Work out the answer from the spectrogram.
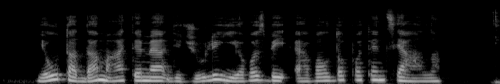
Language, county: Lithuanian, Vilnius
